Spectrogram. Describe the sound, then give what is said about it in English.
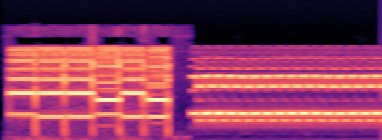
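A quick run of about six electronic phone beeps, like keypad buttons being pressed, followed by one longer steady tone. Clear, with no talking. “Pressing buttons and the word whore.”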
